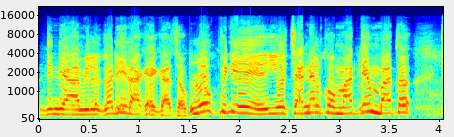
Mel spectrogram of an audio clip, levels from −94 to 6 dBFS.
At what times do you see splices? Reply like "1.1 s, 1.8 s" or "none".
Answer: 1.5 s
